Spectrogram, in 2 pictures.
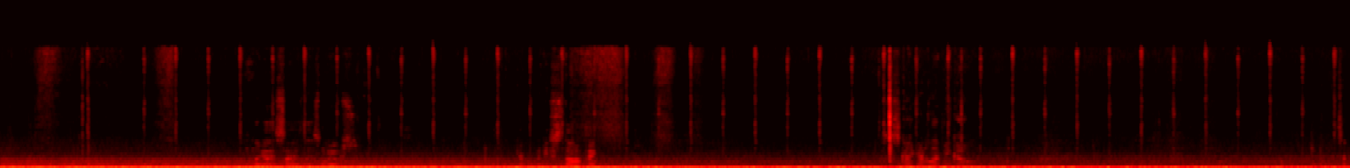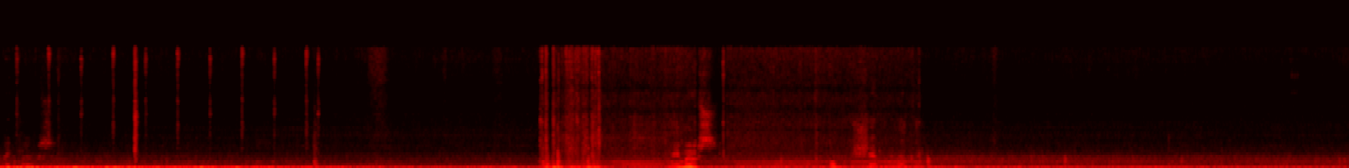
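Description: A car rumbles steadily along a paved road, growing quieter as it slows down.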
